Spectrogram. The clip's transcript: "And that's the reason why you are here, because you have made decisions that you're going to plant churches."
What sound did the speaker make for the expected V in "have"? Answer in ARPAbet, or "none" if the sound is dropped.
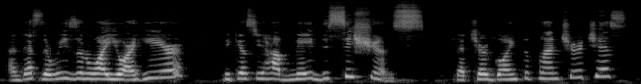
V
